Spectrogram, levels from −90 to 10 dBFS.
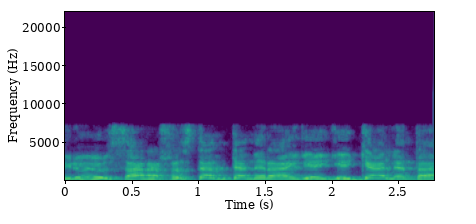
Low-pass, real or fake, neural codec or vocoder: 7.2 kHz; fake; codec, 16 kHz, 8 kbps, FunCodec, trained on LibriTTS, 25 frames a second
